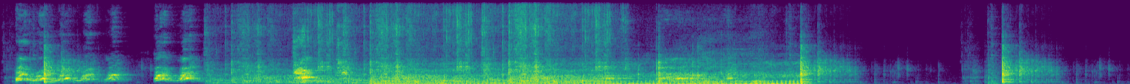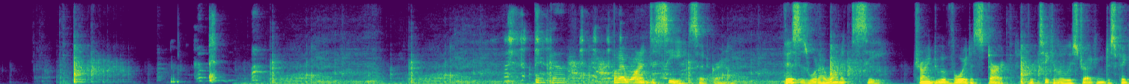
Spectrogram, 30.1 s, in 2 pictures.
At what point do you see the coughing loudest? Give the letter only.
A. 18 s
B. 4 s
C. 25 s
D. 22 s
B.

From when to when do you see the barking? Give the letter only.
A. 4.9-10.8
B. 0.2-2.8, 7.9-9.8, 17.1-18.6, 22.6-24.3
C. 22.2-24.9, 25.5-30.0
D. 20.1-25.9
B.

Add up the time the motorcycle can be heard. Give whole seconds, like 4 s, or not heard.
6 s.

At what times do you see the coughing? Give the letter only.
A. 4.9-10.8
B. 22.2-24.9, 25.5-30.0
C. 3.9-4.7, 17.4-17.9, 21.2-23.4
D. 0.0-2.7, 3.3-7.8
C.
